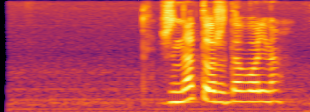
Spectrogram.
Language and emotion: Russian, positive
